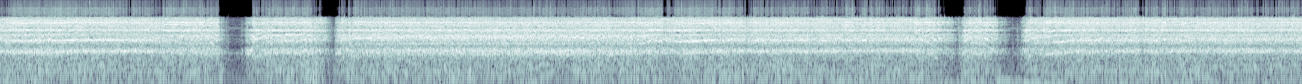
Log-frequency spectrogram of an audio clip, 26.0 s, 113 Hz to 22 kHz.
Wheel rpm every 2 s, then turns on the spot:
220, 230, 130, 150, 210, 210, 210, 230, 230, 130, 130, 230, 230.
none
